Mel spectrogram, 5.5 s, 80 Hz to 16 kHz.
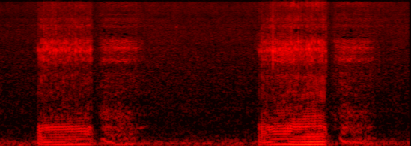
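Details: Bulldog fast asleep at My Second Home in Dubai, October 2015, entered in a snoring competition: deep rattling snores about three seconds apart, each a harsh vibrating inhale followed by a softer wheezing exhale.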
